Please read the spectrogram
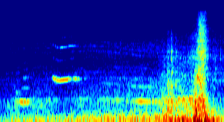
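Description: Heavy military vehicle rumbling low and loud, building up to a blast near the end as its large gun fires.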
